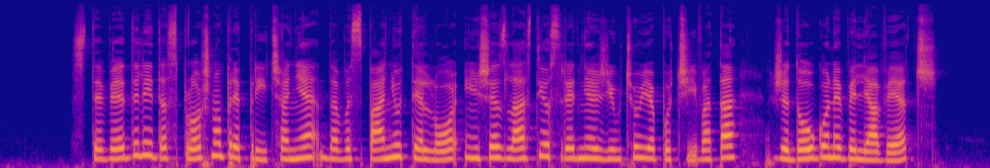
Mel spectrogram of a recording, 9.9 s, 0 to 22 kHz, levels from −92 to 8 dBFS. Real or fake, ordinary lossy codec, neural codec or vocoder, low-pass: real; none; none; 19.8 kHz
